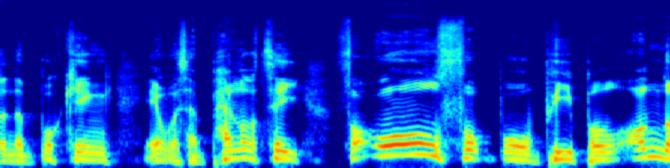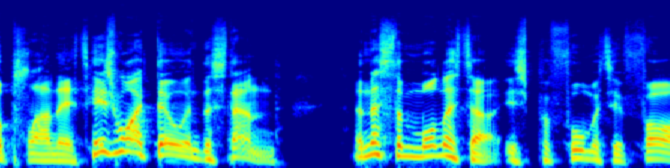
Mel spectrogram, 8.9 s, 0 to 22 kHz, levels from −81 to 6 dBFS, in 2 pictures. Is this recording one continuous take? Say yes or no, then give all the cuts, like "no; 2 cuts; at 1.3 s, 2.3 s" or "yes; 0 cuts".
no; 2 cuts; at 5.0 s, 6.6 s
